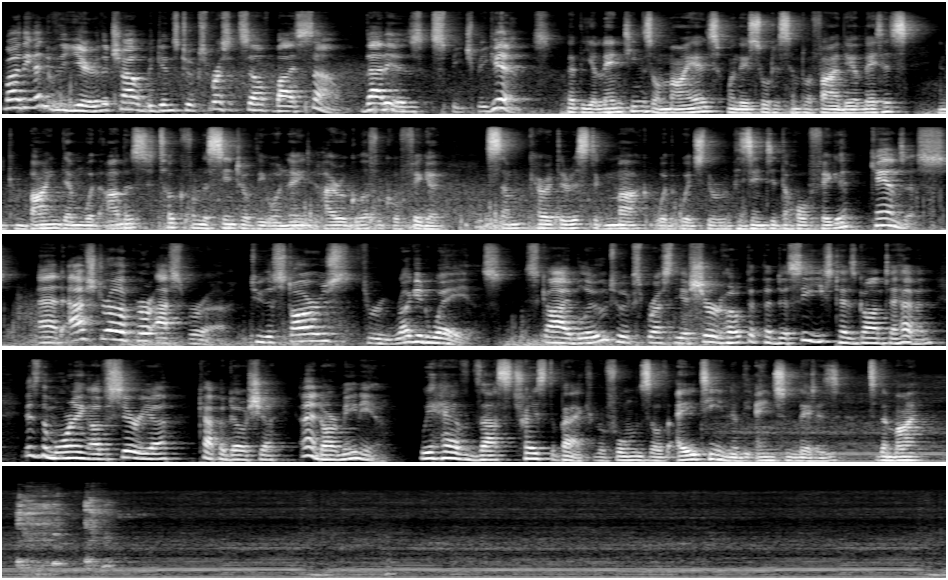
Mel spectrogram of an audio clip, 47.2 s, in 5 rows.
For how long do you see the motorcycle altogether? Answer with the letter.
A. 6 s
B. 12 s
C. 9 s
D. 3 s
B.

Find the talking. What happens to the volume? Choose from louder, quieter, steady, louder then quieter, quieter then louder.
steady.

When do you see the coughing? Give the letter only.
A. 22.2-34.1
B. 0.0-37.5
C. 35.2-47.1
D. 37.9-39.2
D.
